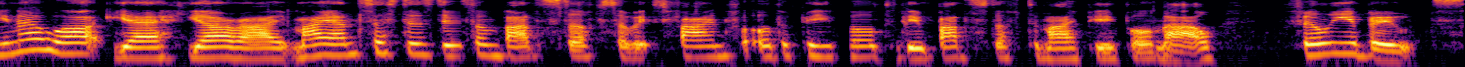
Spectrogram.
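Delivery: plain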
